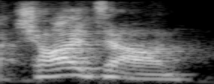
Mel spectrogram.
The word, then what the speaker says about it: Chi-Town: What a reaction play as Chai Town, apologies. Yeah, Chai Town, I said it right for one, will get a great lead heading into this P3.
